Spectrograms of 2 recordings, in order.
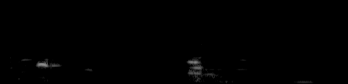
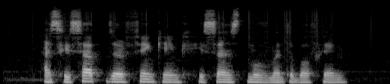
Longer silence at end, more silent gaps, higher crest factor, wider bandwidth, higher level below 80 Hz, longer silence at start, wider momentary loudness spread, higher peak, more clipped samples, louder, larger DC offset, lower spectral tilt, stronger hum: about the same, 0.45 s vs 0.45 s; neither; about the same, 20 dB vs 18 dB; second, 7 kHz vs 15 kHz; second, under -90 dBFS vs -60 dBFS; second, 0.25 s vs 0.45 s; first, 19 LU vs 8 LU; second, -30 dBFS vs -8 dBFS; neither; second, -45 LUFS vs -26 LUFS; neither; about the same, -4.5 dB/octave vs -4.5 dB/octave; neither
